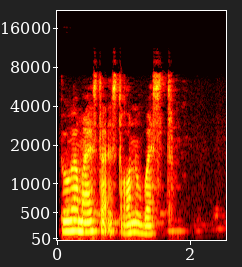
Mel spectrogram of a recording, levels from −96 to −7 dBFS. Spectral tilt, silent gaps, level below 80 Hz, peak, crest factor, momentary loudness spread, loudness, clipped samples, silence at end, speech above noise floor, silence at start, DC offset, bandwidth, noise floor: -4.5 dB/octave; none; -64 dBFS; -8 dBFS; 16 dB; 14 LU; -23 LUFS; under 0.1%; 0.7 s; 38 dB; 0.05 s; under 0.1%; 7.6 kHz; -61 dBFS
